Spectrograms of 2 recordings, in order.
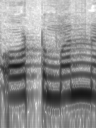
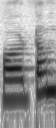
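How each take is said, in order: First: It ends with an added N sound. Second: It ends with an M sound. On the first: The speaker calls it wrong. "ऑटमन नहीं पढ़ेंगे" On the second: The speaker calls it right. "ऑटम पढ़ेंगे"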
